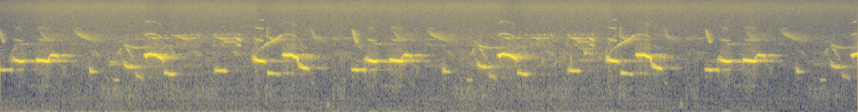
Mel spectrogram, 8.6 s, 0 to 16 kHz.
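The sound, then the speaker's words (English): The last known Kauai o'o, a forest bird of the highest forest near the top of Kauai, Hawaii, recorded in the 1980s, sings alone, repeating short, clear whistled phrases in a steady rhythm about once a second, distinct, with no voices present. “A very small population of this species made it into the 1980s in the highest forest near the top of Kauai, when the last known individual was recorded singing its beautiful and haunting song to a mate that no longer existed.”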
